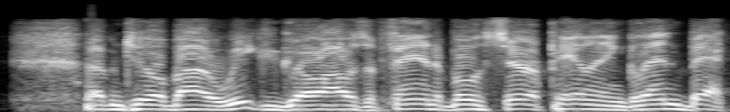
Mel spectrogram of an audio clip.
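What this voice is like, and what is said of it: Put-on Texas accent. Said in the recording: “Don't do the Texas accent.”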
